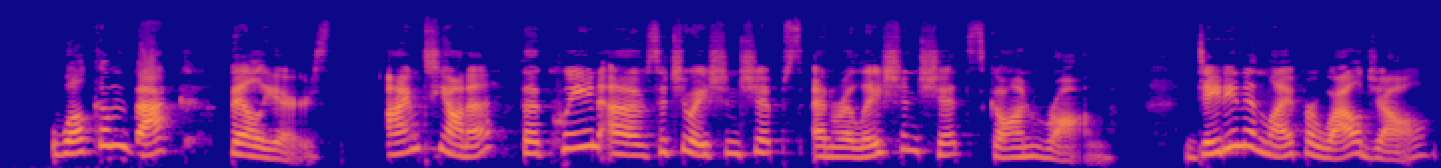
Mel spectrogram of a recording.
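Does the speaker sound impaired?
No.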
